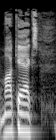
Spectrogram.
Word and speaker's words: Mach X: like the Saucony Kinvara Pro or the Hoka Mach X. Am I saying that right? Yeah, Mach X, the Adidas Boston 12.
